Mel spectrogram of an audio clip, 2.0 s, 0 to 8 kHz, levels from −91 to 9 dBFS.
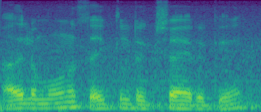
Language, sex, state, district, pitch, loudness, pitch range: Tamil, male, Tamil Nadu, Kanyakumari, 115 Hz, -15 LUFS, 105-120 Hz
